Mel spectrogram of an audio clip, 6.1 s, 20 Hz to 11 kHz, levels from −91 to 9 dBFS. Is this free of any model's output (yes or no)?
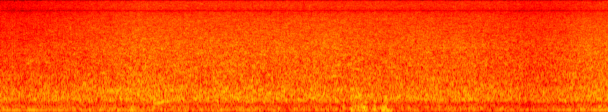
no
